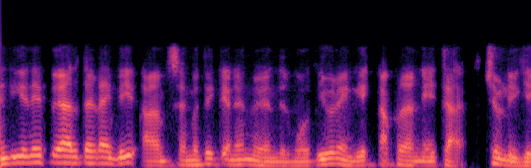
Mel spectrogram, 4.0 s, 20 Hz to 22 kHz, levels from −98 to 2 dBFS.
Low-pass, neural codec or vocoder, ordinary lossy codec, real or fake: 7.2 kHz; codec, 24 kHz, 1.5 kbps, HILCodec; Opus, 32 kbps; fake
